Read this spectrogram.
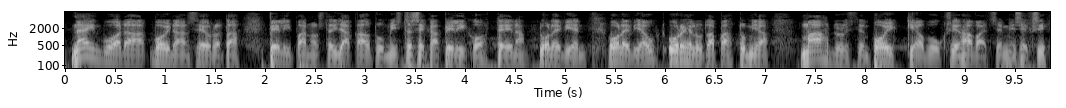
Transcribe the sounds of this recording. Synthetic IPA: næinʋuodɑːnʋoidɑːnseurɑt̪ɑpelipɑnost̪ejjɑkɑut̪umist̪ɑsekæpelikoht̪einɑoleʋienoleʋiɑurheilut̪ɑpɑht̪umiɑmɑhdolːist̪empoikːeɑʋuːksienhɑʋɑit̪semiseksi

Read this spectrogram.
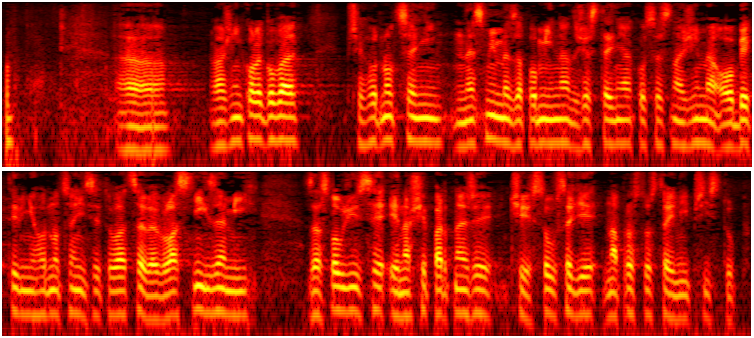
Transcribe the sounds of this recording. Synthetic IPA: vaːʒɛɲiːko̞lɛɡo̞vɛː | pr̝̥ɪɦo̞dno̞t͡sɛɲiːnɛsmiːmɛzapo̞miːnat̪ʒɛst̪ɛjɲɛjako̞sɛsnaʒiːmɛʔo̞objɛk̚t̪ɪvɲiːɦo̞dno̞t͡sɛɲiːsɪt̪uat͡sɛvɛvlast̪ɲiːɣzɛmiːx | zaslo̞wʒiːsɪʔɪnaʃɪpaɾt̪nɛr̝ɪt͡ʃɪso̞wsɛɟɪnapɾo̞st̪o̞st̪ɛjniːpr̝̥iːst̪up

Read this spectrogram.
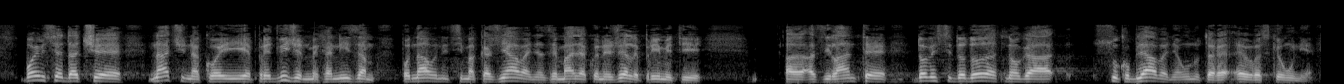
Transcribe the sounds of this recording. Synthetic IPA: bo̞jimse̞d̪at͡ɕe̞naːt͡ʃinːako̞jije̞pɾe̞d̪ʋid͡ʑe̞nme̞xanizampo̞d̪naːʋo̞d̪nit̪simakaʒɲaːʋaɲaze̞maːʎako̞jine̞ʒe̞lepɾiːmit̪i | azilant̪e̞d̪o̞ʋe̞st̪id̪o̞d̪o̞d̪at̪no̞ɡa | suko̞bʎaːʋaɲaunut̪aɾe̞wɾopske̞uːnije̞̰

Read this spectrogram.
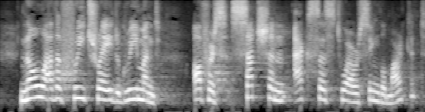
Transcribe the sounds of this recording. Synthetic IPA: noʊʌðə˞fɹiːtʰɹ̥eɪɾəɡɹĩmə̃nt | ɔfə˞z̥sʌt͡ʃɨ̃nʔæksɛstʰəaʊə˞sɪ̃ŋɡəl̩ˠmɑɹkɨt

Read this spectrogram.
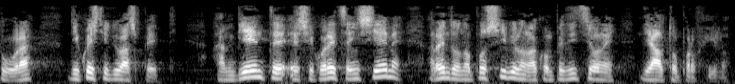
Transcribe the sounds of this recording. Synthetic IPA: t̪uːɾa | d̪ikwest̪id̪ueaspɛt̪ːi̥ | ambjɛnt̪eʔesːikuɾet̪sːainsjɛːme | rɛnd̪onoposːiːbileunakompet̪it̪sːjoːne | d̪ialt̪opɾofḭːlo̰

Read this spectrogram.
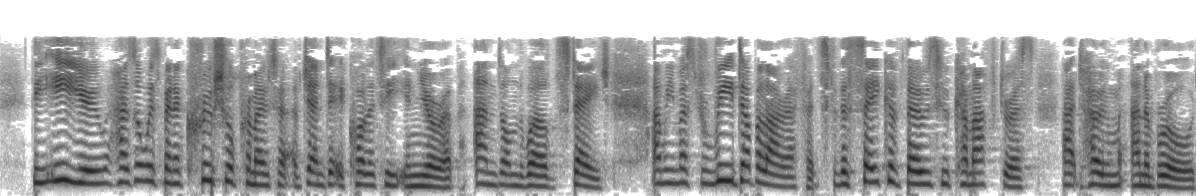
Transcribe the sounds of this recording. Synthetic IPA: ðiiːjʉːəzɔːlˠwɪzbɪ̃ñəkʰɹ̥ʉˑʃəlˠpʰɹ̥əmoʊtʰəɹʔəvd͡ʒɛ̃ndəɹɪkʰw̥ɒlɪtiɪ̃njɔːɹəpʔə̃nn̩ðəwɜːlˠd̥steɪd͡ʒə̃nwimʌst̚ɹidʌbəlaʊəɹɛfətsfəðəseɪkəvðoʊz̥hʉkʰʌ̃maftəɹʌsəthõʊ̃mə̃nəbɹɔːd̥

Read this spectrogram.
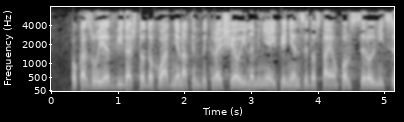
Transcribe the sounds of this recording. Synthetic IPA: pɔkazujɛvʲid̪at͡ɕt̪ɔd̪ɔkwad̪ɲɛnat̪ɘmvɘkɾɛɕɛɔilɛmɲejpʲjeɲɛnd̪zɘd̪ɔst̪ajɔ̃w̃pɔlst̪sɘɾɔlɲit̪sɘ

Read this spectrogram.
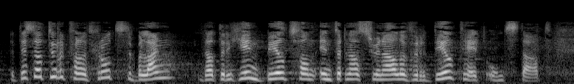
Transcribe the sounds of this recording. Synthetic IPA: ɦətɪsnatyːrləkfɑnɦətxrɾoːtstəbəlɑŋ | dɑtərɣeːnbeːlˠtfɑnɪntərnasjonaːləvərdeːlˠtɦɛjtʰɔntstaːt

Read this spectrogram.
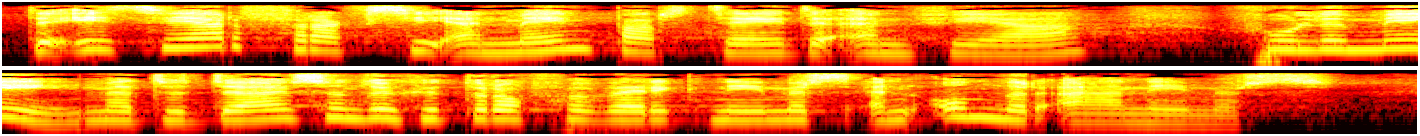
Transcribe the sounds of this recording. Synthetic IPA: d̥əʔeseɛrfrɑksiʔɛnmɛjnpɑrtɛjdəʔɛnveːaː | v̥ulənmeːjmɛt̚dədœɥzəndəɣətrɔfəʋɛrkneːmərsɛnʔɔndəɾaːneːmərs

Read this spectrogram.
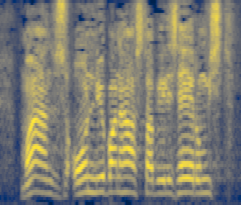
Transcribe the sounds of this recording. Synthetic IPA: mɑjɑnd̪̥uso̞njub̥ɑnæɦɑst̪ɑbilise̞ːɾumist̪

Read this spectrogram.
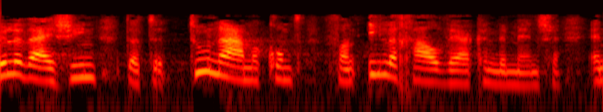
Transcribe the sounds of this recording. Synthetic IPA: ɵlənʋɛjzindɑt̚dətunaːməkɔmt | fɑnileχaːlˠʋɛɹkəndəmɛnsənʔɛn

